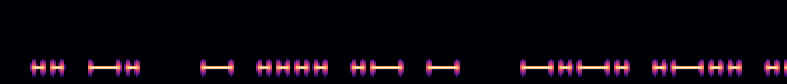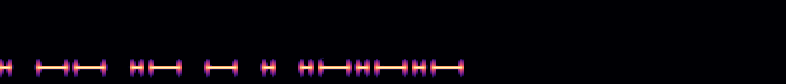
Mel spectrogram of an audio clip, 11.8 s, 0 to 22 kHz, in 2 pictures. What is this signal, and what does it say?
Morse code, heard as a keyed tone, about 17 wpm, 700 Hz. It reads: IN THAT CLIMATE.
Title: Sentences from Top 1600 Words 17wpm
